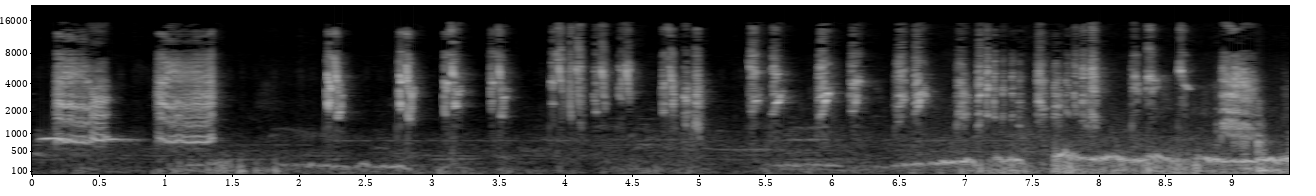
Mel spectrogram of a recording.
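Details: Young long-tailed shrike in steady song, practising imitated material to provoke rival shrikes: repeated grating bursts and quick chips, with a low background hum rising toward the end.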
